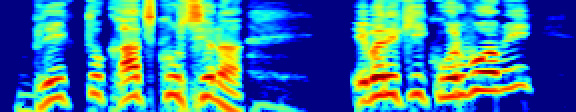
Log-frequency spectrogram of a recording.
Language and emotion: Bengali, fearful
